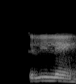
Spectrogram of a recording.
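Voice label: "keliling", Malay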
